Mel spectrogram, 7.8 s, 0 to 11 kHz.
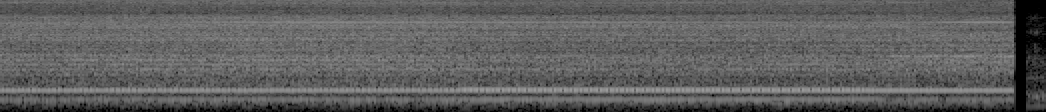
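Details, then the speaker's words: New 5 hp spindle on a heavier-duty plate on a CNC router table, with the shop vac running; clean, steady high whine over an even vacuum rush for seven seconds, then off. Spindle got lukewarm, then stopped warming; runs normally. "looks like everything is working good with the new spindle at first i was getting a little concerned about how warm it was getting but it stopped getting any warmer"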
